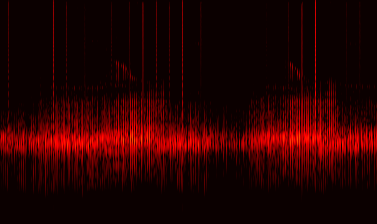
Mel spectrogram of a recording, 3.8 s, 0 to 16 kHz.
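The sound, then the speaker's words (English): A dense chorus of many frogs croaks and trills continuously, swelling and easing in waves, with sharper individual calls clicking out above the steady mass of sound. No one speaks. “The good news is that with a little bit of habitat restoration and fewer flights, the frog populations, once diminishing during the 1980s and early 90s, have pretty much returned to normal.”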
